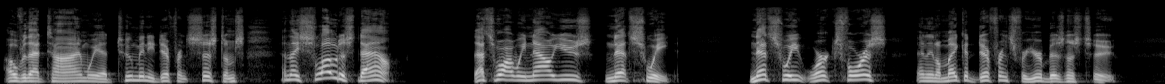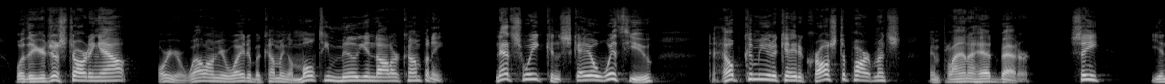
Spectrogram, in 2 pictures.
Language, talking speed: English, 170 wpm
